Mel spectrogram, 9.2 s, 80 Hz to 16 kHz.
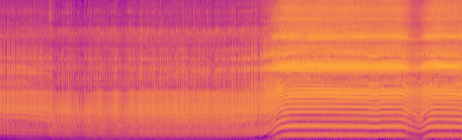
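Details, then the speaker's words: Northfield Ross Black Demon 61 model engine on its first run, on a test stand at about 71°F, after the low-speed needle was leaned slightly. Loud, raspy, coarse buzz that climbs sharply when throttled up; likened to a 1970s engine. "Let's just lean that low speed just a hair. See what happens now. >> It's loud. Sounds like an engine from the 70s."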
